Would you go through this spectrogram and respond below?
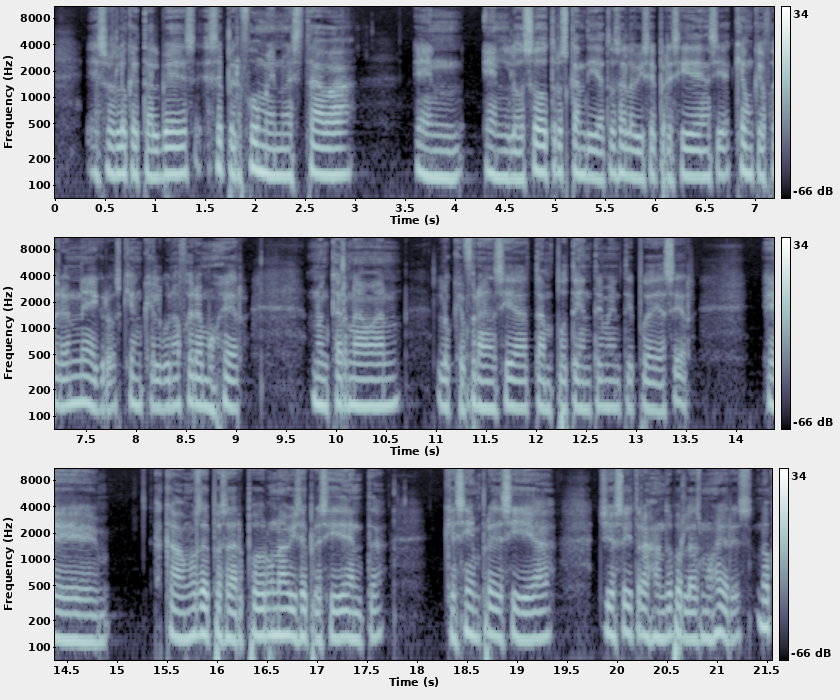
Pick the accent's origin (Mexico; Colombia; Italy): Colombia; Antioquia; Pero como colombianos, vuelvo a la noción de país, siempre lo mejor venía de afuera.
